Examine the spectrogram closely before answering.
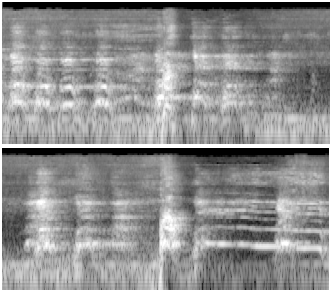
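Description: Dog barking: three sharp barks spread over a few seconds, with drawn-out whining tones between them.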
